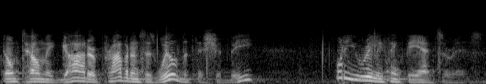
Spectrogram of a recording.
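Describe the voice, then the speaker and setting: A man's voice: medium pitch, big pitch swings, fast, natural voice. A man playing a troubled, earnest young townsman with a formal manner in a 1940s radio drama. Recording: muffled, noisy vintage radio recording.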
